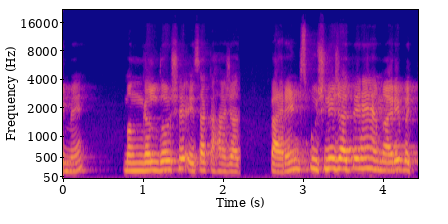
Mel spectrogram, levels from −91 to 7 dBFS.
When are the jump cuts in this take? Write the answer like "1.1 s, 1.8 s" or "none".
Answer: 2.3 s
